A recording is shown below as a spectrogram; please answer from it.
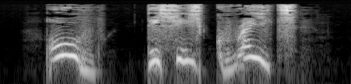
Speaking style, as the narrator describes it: Jeff smiled happily

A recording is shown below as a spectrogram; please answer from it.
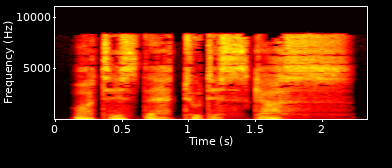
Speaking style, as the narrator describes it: Ahmed asked softly

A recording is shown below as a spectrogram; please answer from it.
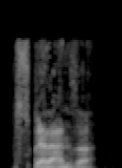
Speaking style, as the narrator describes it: grunted

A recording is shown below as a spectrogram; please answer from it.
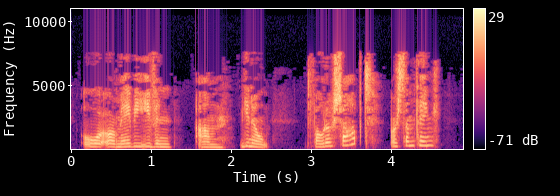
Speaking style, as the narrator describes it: I asked, my voice going all high and screechy, in what my mom used to call my liar's voice

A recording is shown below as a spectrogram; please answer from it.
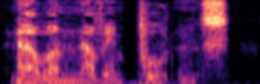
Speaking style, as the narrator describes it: Tamas said through clenched teeth

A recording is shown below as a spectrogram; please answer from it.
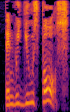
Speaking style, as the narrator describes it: I growl

